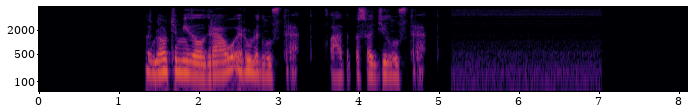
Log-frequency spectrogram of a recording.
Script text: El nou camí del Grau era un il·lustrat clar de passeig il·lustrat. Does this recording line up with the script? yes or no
yes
